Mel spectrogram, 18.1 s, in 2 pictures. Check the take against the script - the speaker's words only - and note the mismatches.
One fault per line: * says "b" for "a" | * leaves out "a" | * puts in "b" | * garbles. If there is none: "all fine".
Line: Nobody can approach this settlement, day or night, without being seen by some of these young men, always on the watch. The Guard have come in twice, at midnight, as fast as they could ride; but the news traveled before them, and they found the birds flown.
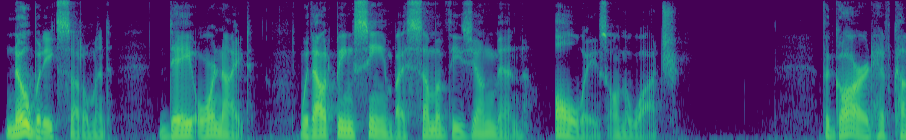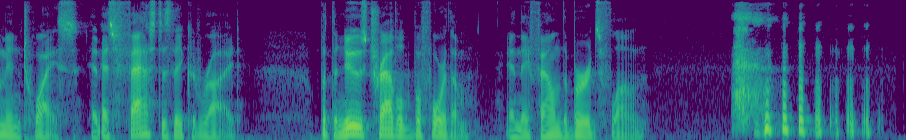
* leaves out "can approach this"
* leaves out "midnight"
